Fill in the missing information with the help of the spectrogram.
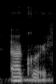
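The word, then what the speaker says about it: Aykroyd: Um, so I researched Dan Arody. I think that's how you say his name. Dan Akroyd. Akoid.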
